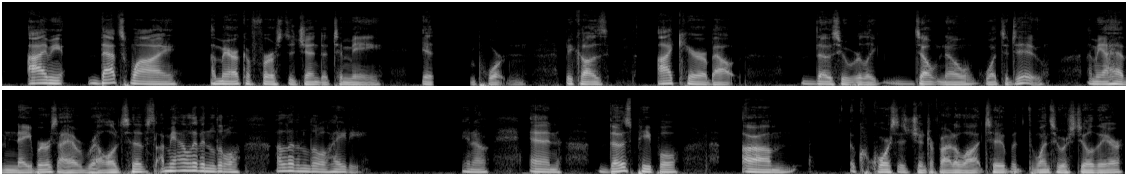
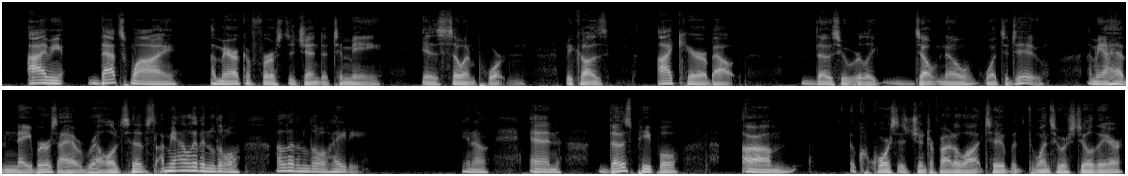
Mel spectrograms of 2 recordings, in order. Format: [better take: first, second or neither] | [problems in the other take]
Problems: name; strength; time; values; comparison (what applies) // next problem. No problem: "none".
second | audio cutting out; at 4.5 s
